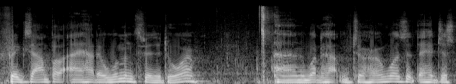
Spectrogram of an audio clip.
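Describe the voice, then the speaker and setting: A man with a Northern Irish accent, fairly low pitch, fairly even intonation, very even loudness and a very fast pace, over noticeable background noise. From Northern Ireland. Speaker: hypnotherapist. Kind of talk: interview.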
